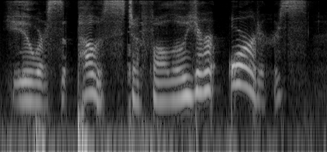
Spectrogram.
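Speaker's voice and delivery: deathly still. A leader rebuking a subordinate he just struck, in a deathly quiet tone. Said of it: "said Zaktan in a deathly quiet tone".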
